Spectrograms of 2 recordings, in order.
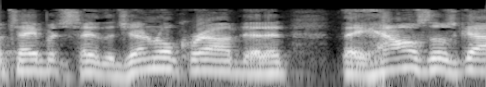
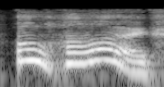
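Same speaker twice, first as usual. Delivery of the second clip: higher, sweet mock greeting; mock cute guy; 8 semitones higher than usual. Host mocks male anchor greeting co-host, sweetly higher. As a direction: greet her like a smooth flirt. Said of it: "he's like".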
